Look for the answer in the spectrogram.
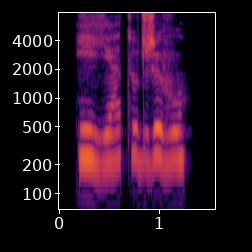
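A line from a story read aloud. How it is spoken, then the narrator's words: Sweet little voice. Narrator (Russian): отвечает милым голоском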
